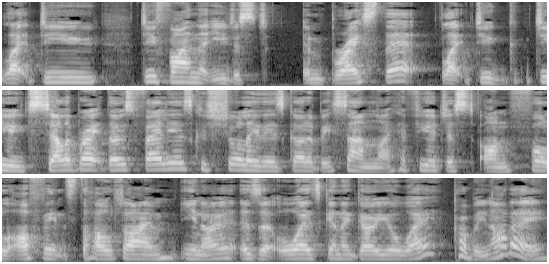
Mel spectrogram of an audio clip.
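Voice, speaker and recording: A woman speaks with a New Zealand accent and a fairly low pitch. Her pace is fairly quick. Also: ordinary pitch variation. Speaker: podcast co-host. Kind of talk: casual interview chat.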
